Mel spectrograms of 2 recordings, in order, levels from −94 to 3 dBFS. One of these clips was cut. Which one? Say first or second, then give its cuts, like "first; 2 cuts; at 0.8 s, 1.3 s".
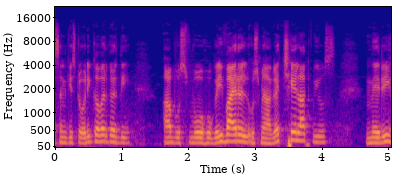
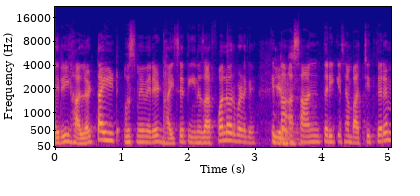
second; 1 cut; at 3.2 s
